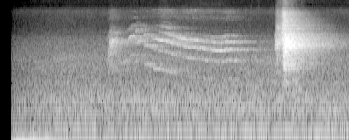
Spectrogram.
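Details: Cats fighting: a drawn-out, wavering yowl rich in overtones slides slowly downward over about three seconds, then a sudden harsh, noisy burst like a hiss or spit closes the sequence.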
